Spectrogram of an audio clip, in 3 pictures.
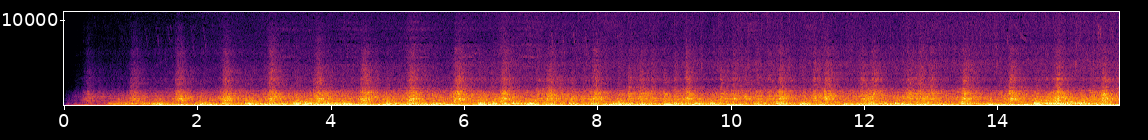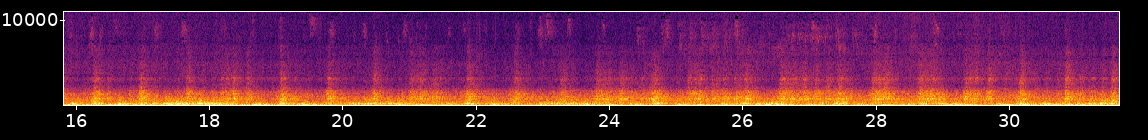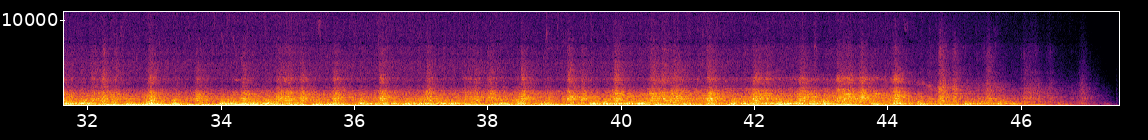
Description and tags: Old town, Salvador, Brazil, You hear the distant drumming of a so-called “Bloco-Afro”,
a typical drum-band in this part of Brazil, some birdcalls from the
backyards and the urban soundmix like in every big town.Dat-recorder, unprocessed, just fading in and out.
